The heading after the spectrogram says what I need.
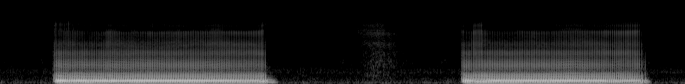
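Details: Two long, loud, buzzing snores about two seconds each with a soft breath between, from Monkey, a sleeping 25-year-old calico cat; snoring.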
